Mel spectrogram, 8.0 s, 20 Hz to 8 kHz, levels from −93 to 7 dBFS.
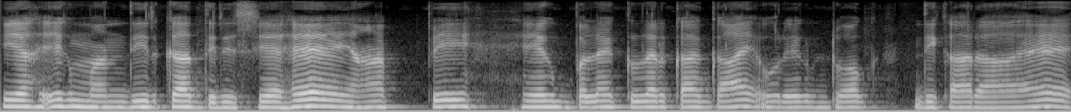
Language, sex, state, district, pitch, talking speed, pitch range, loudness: Hindi, male, Jharkhand, Deoghar, 160 Hz, 140 wpm, 150-165 Hz, -17 LUFS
